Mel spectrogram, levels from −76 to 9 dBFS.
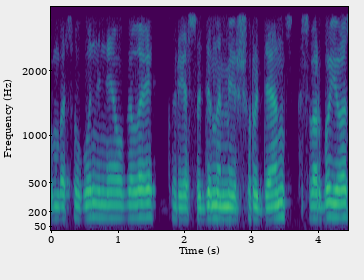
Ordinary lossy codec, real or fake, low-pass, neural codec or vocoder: Opus, 24 kbps; real; 3.6 kHz; none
